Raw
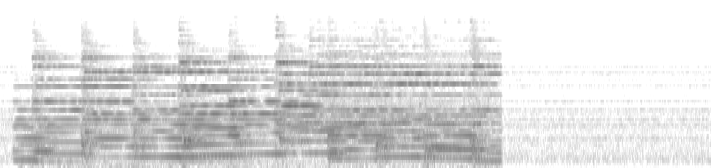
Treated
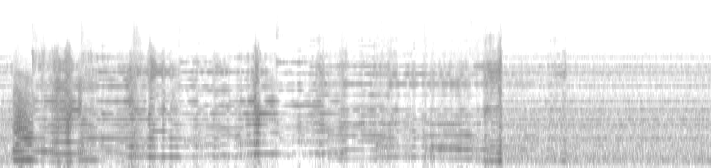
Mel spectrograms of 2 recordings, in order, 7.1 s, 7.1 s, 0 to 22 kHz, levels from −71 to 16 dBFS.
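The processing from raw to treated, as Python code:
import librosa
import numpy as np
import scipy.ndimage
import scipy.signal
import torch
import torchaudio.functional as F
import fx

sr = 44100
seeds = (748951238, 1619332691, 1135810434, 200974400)

y = fx.over_compress(x, sr, threshold_db=-37.0, ratio=-0.5)
y = y + 10.0 ** (-10.5 / 20.0) * np.pad(y, (int(646 * sr / 1000.0), 0))[:len(y)]
y = fx.doppler_dist(y, sr, depth_ms=0.44)
y = F.gain(torch.from_numpy(y), 4.0).numpy()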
